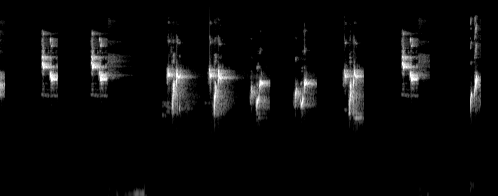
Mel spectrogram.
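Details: Goldfinch × linnet hybrid, used to stimulate other birds to sing, gives short, bright twittering chirps, each a quick high note cluster, spaced about one per second with clean silence between.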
